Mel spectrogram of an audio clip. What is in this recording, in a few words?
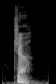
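"zhe", Mandarin Chinese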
